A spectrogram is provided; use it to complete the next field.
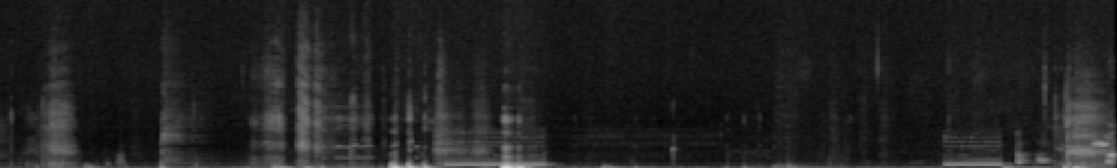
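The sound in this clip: Telephone call being placed: two steady ringing tones on the line, separated by a pause, with people talking and brief clicks and bumps around them.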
